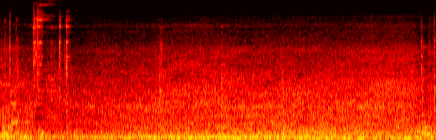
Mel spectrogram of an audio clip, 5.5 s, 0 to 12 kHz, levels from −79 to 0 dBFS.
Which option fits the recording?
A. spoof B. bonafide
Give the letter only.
B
